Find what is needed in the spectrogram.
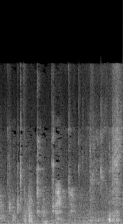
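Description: Close-miked eating sounds: noodles being slurped and chewed, mixed with light clicks of chopsticks and a spoon against a glass cup, in irregular short bursts.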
